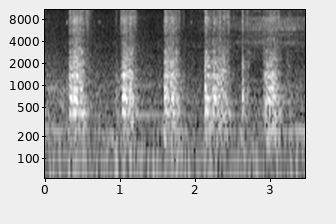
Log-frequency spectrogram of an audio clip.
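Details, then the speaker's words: VW Beetle generator cooling fan, turned by hand after reinstalling on a swapped generator with all shims on the back side: dry scraping rasp about 1.5 times a second as the fan rubs the backing plate; shims need moving to the other side. "so we got some rub there which means i gotta move some of those shims to the other side and uh that's no big deal"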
